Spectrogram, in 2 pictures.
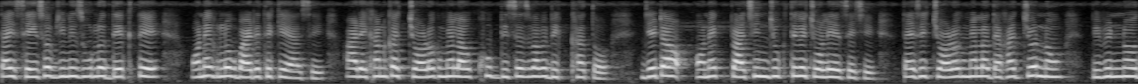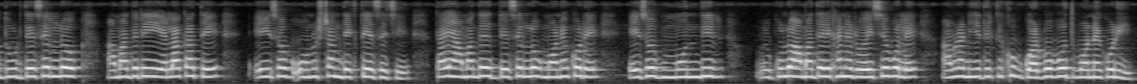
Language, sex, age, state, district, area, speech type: Bengali, female, 60+, West Bengal, Nadia, rural, spontaneous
